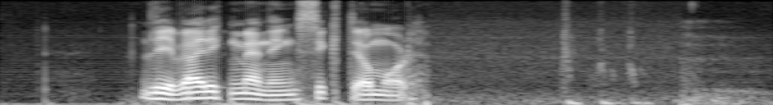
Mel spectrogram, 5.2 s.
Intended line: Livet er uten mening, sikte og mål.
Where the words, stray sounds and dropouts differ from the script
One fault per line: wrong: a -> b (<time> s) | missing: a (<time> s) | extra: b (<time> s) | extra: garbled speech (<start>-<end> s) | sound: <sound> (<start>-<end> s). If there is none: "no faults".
sound: whoosh (3.7-4.4 s)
